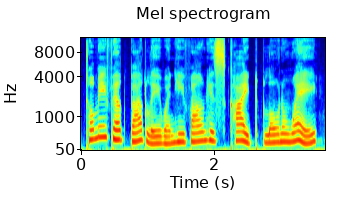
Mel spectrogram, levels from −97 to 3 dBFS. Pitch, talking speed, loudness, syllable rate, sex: 215 Hz, 165 wpm, -17 LUFS, 3.9 syllables/s, female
